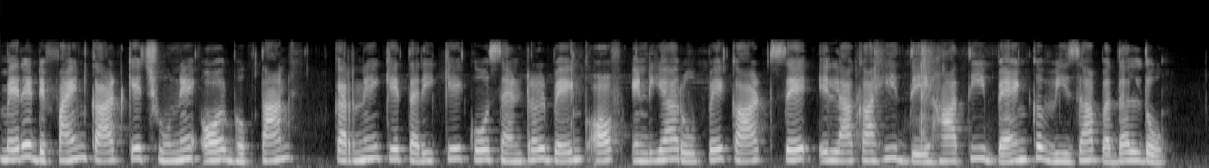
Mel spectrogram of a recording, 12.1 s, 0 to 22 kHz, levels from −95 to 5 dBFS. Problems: constant background noise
